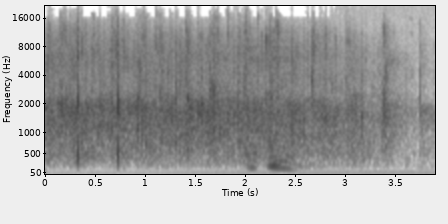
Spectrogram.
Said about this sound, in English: All right, let's clap for them one more time. You guys can go ahead and have a seat.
